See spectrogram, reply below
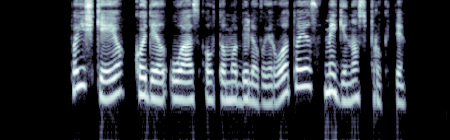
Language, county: Lithuanian, Panevėžys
